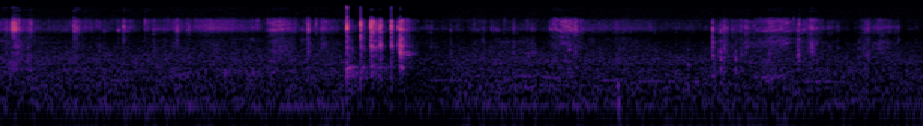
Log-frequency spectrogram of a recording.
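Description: Clicks and rattles of a clear plastic tub and the cardboard egg-crate pieces inside it being handled, with a loud cluster of clicks about two and a half seconds in.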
